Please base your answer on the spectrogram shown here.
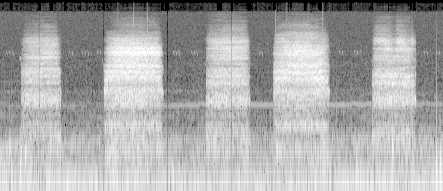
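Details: Hungry wild barn owl nestlings at feeding time give loud breathy hissing screeches lasting up to a second, five in a row separated by short quiet gaps.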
